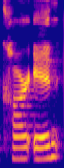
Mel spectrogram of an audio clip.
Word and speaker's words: Karin: And just to let you know, guys, it is Dr. Karin. And the way she taught me how to say it was? – Like car in the garage. – Boom. – Yeah. – Never forget it from here on out. K-A-R-I-N. – Correct. Yeah. – Not Karin.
